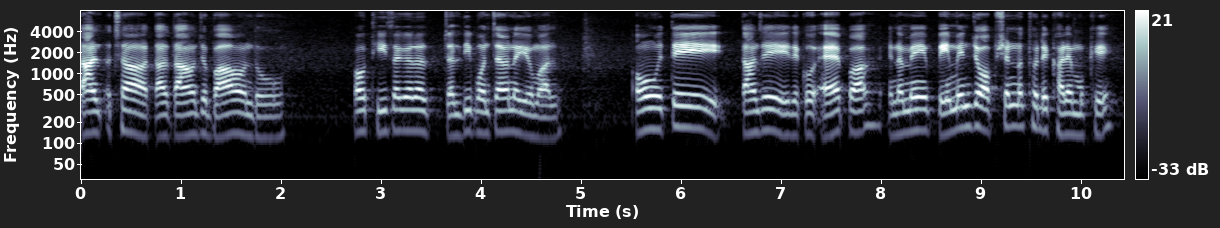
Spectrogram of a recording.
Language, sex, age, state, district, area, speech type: Sindhi, male, 18-30, Maharashtra, Thane, rural, spontaneous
